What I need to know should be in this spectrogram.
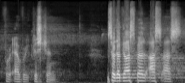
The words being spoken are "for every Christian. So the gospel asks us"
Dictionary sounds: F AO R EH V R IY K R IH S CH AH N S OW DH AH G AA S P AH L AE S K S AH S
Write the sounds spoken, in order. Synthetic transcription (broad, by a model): F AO R EH V R IY K R IH S CH AH N S OW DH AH G AA S P AH L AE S S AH S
